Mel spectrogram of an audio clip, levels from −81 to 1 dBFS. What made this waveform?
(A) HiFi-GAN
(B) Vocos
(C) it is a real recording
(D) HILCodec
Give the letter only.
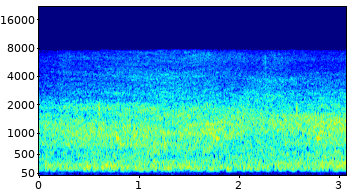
C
